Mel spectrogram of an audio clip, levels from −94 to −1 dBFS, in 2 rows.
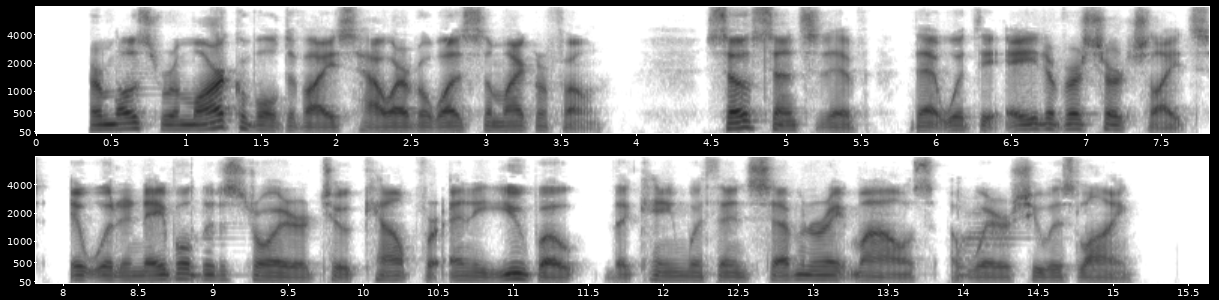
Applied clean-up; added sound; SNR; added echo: neural mask model DeepFilterNet 3.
